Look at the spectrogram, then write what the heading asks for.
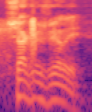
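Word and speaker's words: Saakashvili: And Putin threatened to hang, how do you pronounce his name? Shakarvili.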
